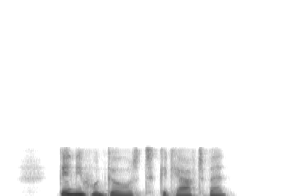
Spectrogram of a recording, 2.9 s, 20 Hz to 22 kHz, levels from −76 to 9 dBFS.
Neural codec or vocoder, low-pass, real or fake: codec, 16 kHz, 0.2 kbps, FocalCodec; 5.4 kHz; fake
